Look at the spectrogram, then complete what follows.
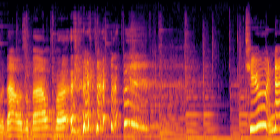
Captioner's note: laughs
